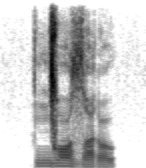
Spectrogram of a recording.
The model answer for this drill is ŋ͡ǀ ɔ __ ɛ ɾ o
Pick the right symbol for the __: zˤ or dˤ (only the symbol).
zˤ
